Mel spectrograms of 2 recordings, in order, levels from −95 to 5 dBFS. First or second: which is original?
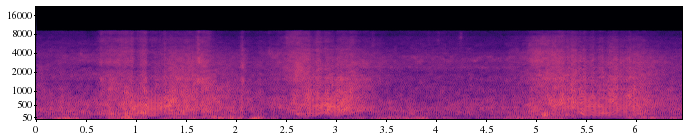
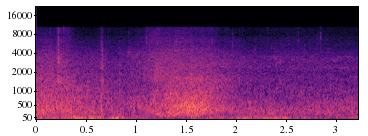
second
